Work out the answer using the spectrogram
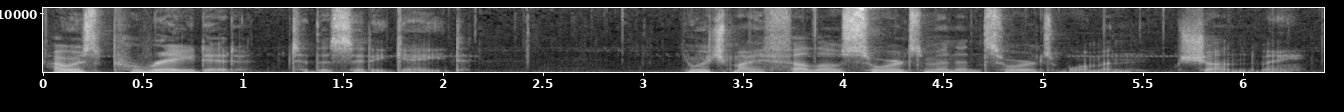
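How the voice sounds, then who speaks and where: A man playing an embittered exiled knight in a fantasy audio drama, speaking formally and solemnly with a gravelly voice and dramatic pauses. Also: mid-range voice, flat delivery, a little mellow, close to an everyday voice. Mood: wounded, grave. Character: embittered exiled knight, wounded pride, grieving for his mother. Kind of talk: first-person fantasy roleplay audio drama.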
